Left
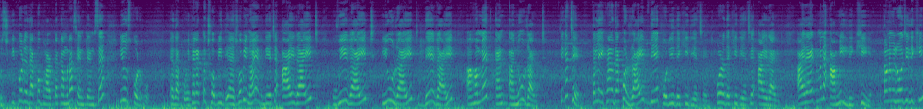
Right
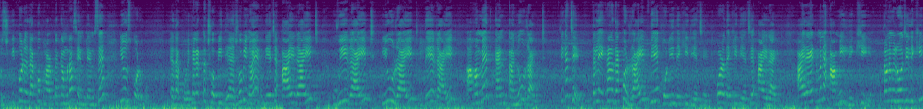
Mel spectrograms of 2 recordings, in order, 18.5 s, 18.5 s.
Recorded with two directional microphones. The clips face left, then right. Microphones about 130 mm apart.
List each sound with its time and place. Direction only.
0.0 s a woman's voice: 25° left (ahead or behind)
